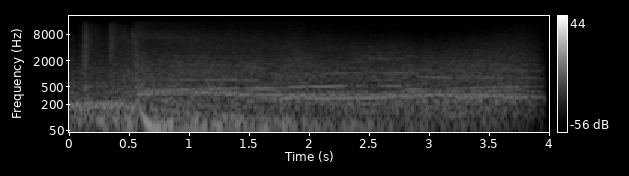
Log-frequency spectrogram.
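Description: Pro Lite short-course off-road race truck engine revving, dropping in pitch about half a second in, then holding a steady drone that fades out at the very end.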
